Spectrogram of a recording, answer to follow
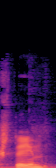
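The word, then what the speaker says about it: Stein: был и есть mark spain иногда его производство произносят фамилию как штейн который в общем то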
